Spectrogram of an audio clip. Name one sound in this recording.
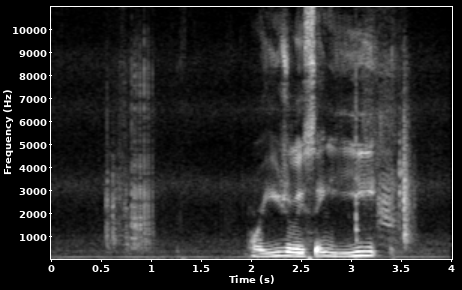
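A wooden chest creaks shut.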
